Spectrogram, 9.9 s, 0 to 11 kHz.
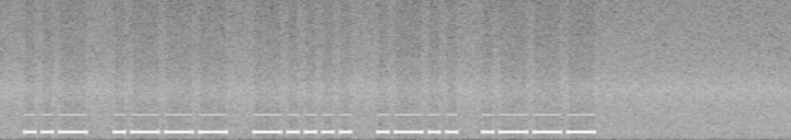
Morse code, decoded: UJ6LJ

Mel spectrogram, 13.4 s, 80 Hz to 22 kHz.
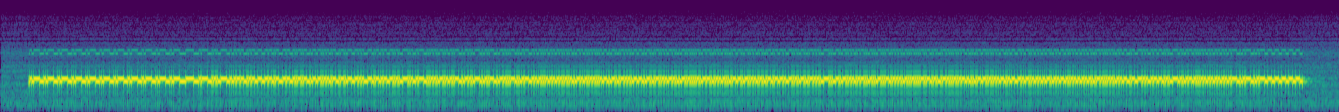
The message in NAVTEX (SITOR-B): ZCZC XB59 GALE WARNING 75. SE 5 TO 6 EXPECTED IMMINENT. NNNN

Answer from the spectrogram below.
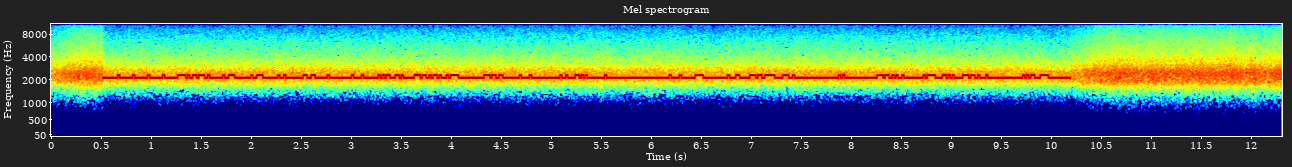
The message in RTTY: AA8KSG DE VK4KOU TNX FER QSO

